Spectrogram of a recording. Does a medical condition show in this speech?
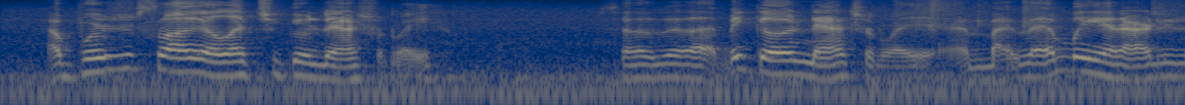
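Yes: Friedreich ataxia.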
